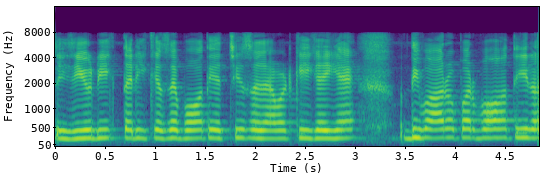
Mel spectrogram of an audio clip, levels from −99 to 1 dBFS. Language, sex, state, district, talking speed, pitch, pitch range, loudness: Hindi, female, Punjab, Pathankot, 175 wpm, 220 Hz, 215-225 Hz, -14 LUFS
